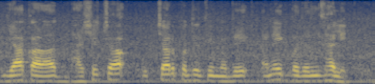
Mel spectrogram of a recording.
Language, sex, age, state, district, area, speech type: Marathi, male, 30-45, Maharashtra, Nanded, rural, read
